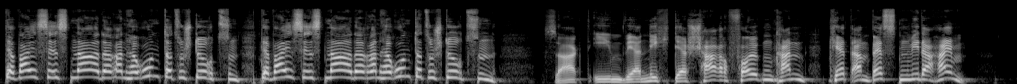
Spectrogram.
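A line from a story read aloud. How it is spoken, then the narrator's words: Lead goose calling. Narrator (German): rief die Führergans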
